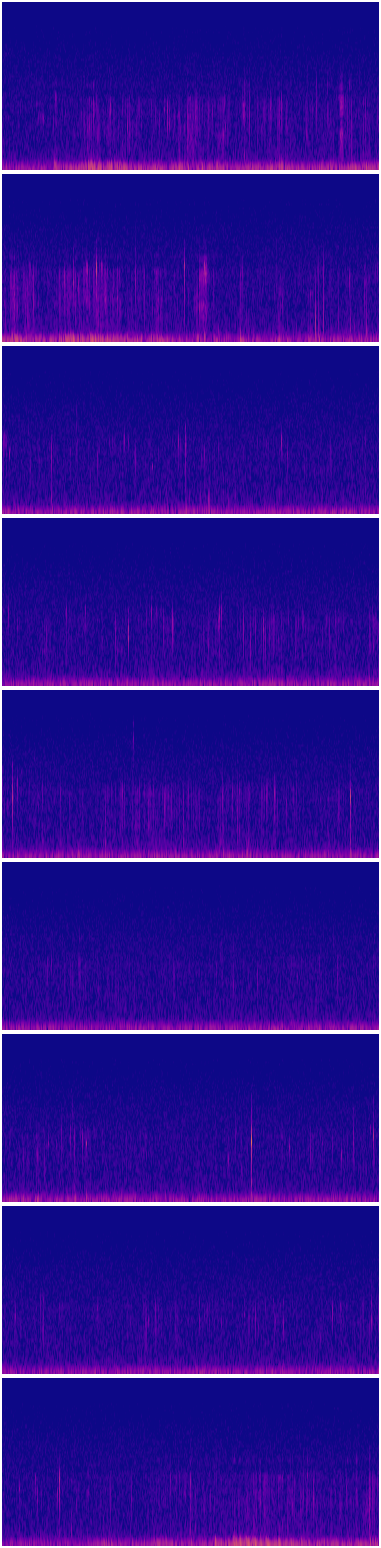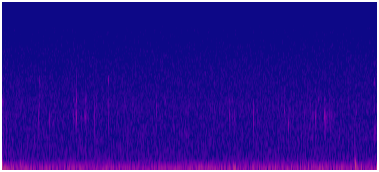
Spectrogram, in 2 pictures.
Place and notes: Crabs in Salt Marshes
hydrophone recording of crabs in small body of water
